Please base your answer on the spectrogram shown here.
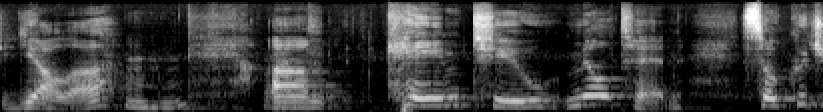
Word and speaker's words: Jelle: descendants of yellow roos that's j-e-l-l-e and in dutch it's pronounced yellow came to milton so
